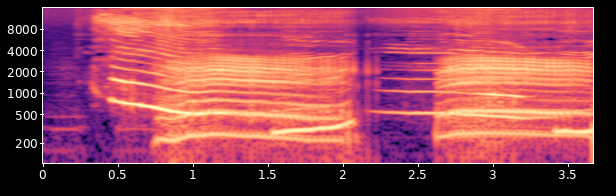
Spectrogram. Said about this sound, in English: I brought back the tone samples from the baby sperm whales. If I could just align them here.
